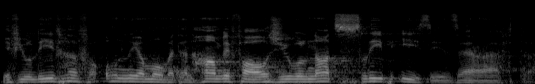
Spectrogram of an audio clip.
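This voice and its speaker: An actor playing a grim, authoritative professor, speaking with grave, portentous command in a radio horror drama. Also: male voice, medium pitch, normal speed, close to an everyday voice. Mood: foreboding. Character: grim, foreboding male professor, authoritative vampire hunter. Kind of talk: old-time radio horror drama acting. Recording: echoey hall, live stage broadcast.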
